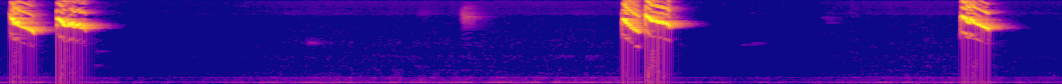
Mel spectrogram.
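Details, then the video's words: Male buxtoni Oriental white-eye with high, sharp, descending double twitters, bursts spaced several seconds apart over a faint steady low hum. "Bustomi Sembur Gacor Suara Ampuh Pemasteran Burung Pleci Bustomi Ngalas Ikutan Bunyi"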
